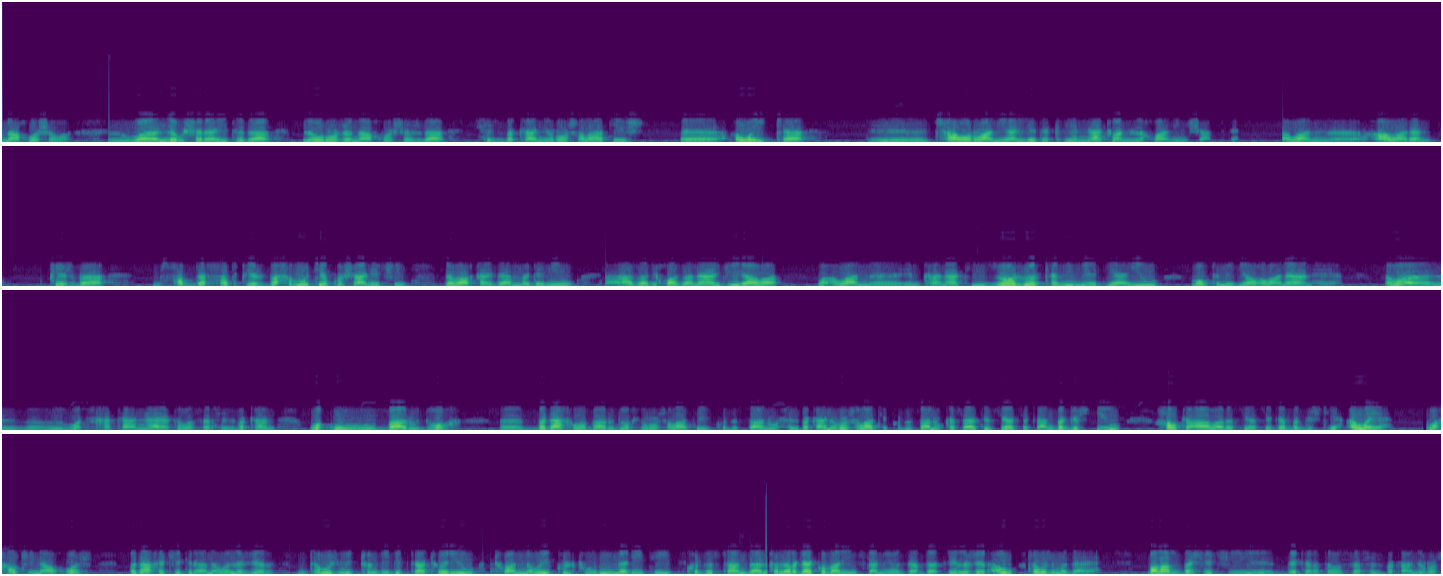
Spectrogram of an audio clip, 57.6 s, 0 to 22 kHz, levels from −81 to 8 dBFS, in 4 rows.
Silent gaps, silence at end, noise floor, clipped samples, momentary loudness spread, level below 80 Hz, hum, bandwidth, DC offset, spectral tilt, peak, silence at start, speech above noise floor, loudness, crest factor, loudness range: 42.99-43.03 s; 0.05 s; -46 dBFS; under 0.1%; 13 LU; -56 dBFS; none; 4.7 kHz; under 0.1%; -9 dB/octave; -2 dBFS; 0 s; 23 dB; -24 LUFS; 22 dB; 4 LU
